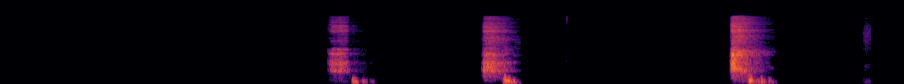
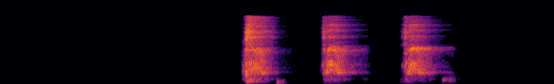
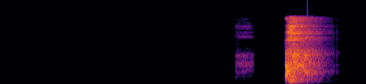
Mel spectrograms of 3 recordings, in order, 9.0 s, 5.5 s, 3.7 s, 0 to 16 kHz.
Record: {"exhalation_length": "9.0 s", "exhalation_amplitude": 12331, "exhalation_signal_mean_std_ratio": 0.21, "three_cough_length": "5.5 s", "three_cough_amplitude": 15407, "three_cough_signal_mean_std_ratio": 0.29, "cough_length": "3.7 s", "cough_amplitude": 16002, "cough_signal_mean_std_ratio": 0.21, "survey_phase": "beta (2021-08-13 to 2022-03-07)", "age": "18-44", "gender": "Male", "wearing_mask": "No", "symptom_none": true, "smoker_status": "Ex-smoker", "respiratory_condition_asthma": false, "respiratory_condition_other": false, "recruitment_source": "REACT", "submission_delay": "3 days", "covid_test_result": "Negative", "covid_test_method": "RT-qPCR", "influenza_a_test_result": "Negative", "influenza_b_test_result": "Negative"}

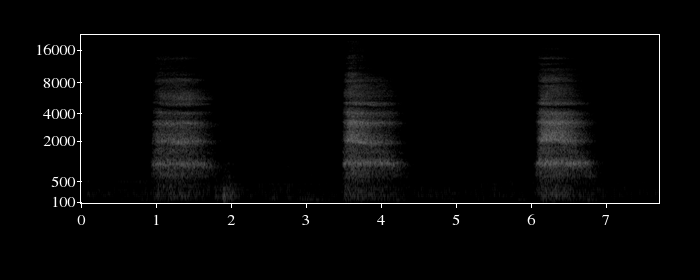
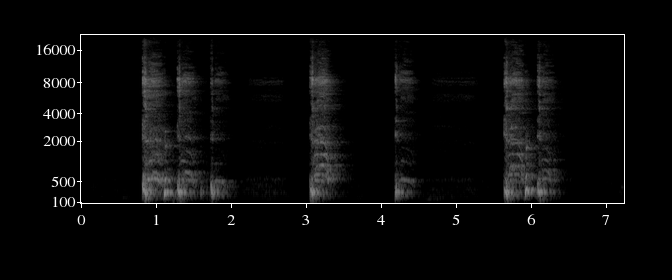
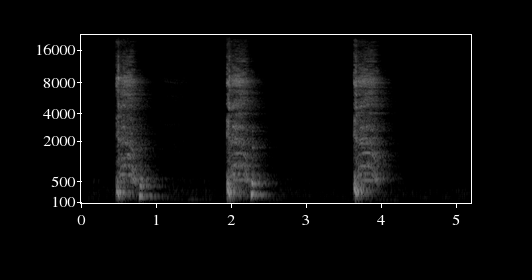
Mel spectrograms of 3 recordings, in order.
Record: {"exhalation_length": "7.7 s", "exhalation_amplitude": 568, "exhalation_signal_mean_std_ratio": 0.43, "cough_length": "7.2 s", "cough_amplitude": 1442, "cough_signal_mean_std_ratio": 0.42, "three_cough_length": "5.2 s", "three_cough_amplitude": 1793, "three_cough_signal_mean_std_ratio": 0.4, "survey_phase": "beta (2021-08-13 to 2022-03-07)", "age": "45-64", "gender": "Female", "wearing_mask": "No", "symptom_cough_any": true, "smoker_status": "Ex-smoker", "respiratory_condition_asthma": false, "respiratory_condition_other": false, "recruitment_source": "REACT", "submission_delay": "1 day", "covid_test_result": "Negative", "covid_test_method": "RT-qPCR", "influenza_a_test_result": "Unknown/Void", "influenza_b_test_result": "Unknown/Void"}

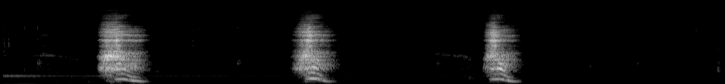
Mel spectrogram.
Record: {"exhalation_length": "7.3 s", "exhalation_amplitude": 32768, "exhalation_signal_mean_std_ratio": 0.26, "survey_phase": "beta (2021-08-13 to 2022-03-07)", "age": "45-64", "gender": "Female", "wearing_mask": "No", "symptom_none": true, "smoker_status": "Never smoked", "respiratory_condition_asthma": false, "respiratory_condition_other": false, "recruitment_source": "REACT", "submission_delay": "1 day", "covid_test_result": "Negative", "covid_test_method": "RT-qPCR"}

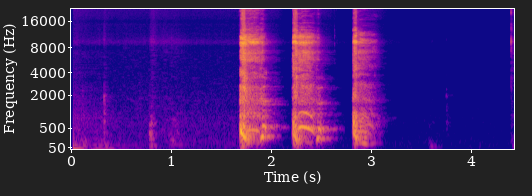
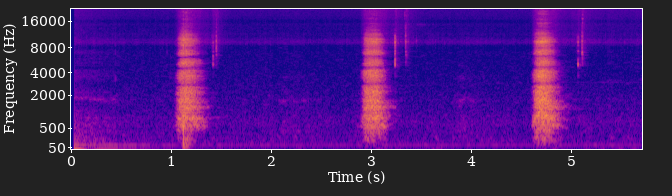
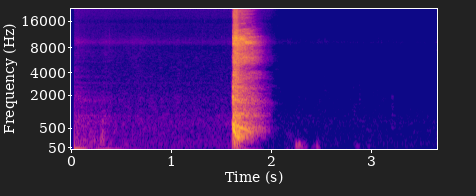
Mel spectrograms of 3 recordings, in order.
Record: {"three_cough_length": "4.4 s", "three_cough_amplitude": 32768, "three_cough_signal_mean_std_ratio": 0.28, "exhalation_length": "5.7 s", "exhalation_amplitude": 16243, "exhalation_signal_mean_std_ratio": 0.28, "cough_length": "3.7 s", "cough_amplitude": 32768, "cough_signal_mean_std_ratio": 0.19, "survey_phase": "beta (2021-08-13 to 2022-03-07)", "age": "18-44", "gender": "Female", "wearing_mask": "No", "symptom_none": true, "smoker_status": "Never smoked", "respiratory_condition_asthma": false, "respiratory_condition_other": false, "recruitment_source": "REACT", "submission_delay": "1 day", "covid_test_result": "Negative", "covid_test_method": "RT-qPCR", "influenza_a_test_result": "Negative", "influenza_b_test_result": "Negative"}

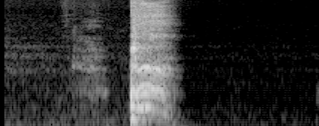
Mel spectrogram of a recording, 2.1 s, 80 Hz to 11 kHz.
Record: {"cough_length": "2.1 s", "cough_amplitude": 32768, "cough_signal_mean_std_ratio": 0.28, "survey_phase": "beta (2021-08-13 to 2022-03-07)", "age": "45-64", "gender": "Female", "wearing_mask": "No", "symptom_none": true, "smoker_status": "Never smoked", "respiratory_condition_asthma": false, "respiratory_condition_other": false, "recruitment_source": "REACT", "submission_delay": "2 days", "covid_test_result": "Negative", "covid_test_method": "RT-qPCR", "influenza_a_test_result": "Negative", "influenza_b_test_result": "Negative"}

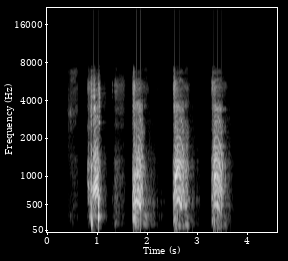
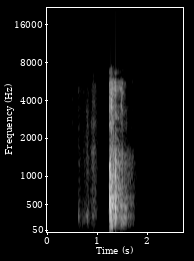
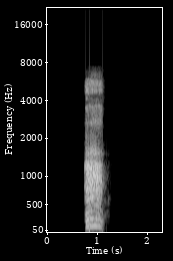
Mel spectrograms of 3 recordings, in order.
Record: {"three_cough_length": "4.6 s", "three_cough_amplitude": 29699, "three_cough_signal_mean_std_ratio": 0.36, "cough_length": "2.7 s", "cough_amplitude": 28674, "cough_signal_mean_std_ratio": 0.2, "exhalation_length": "2.3 s", "exhalation_amplitude": 28940, "exhalation_signal_mean_std_ratio": 0.31, "survey_phase": "beta (2021-08-13 to 2022-03-07)", "age": "45-64", "gender": "Male", "wearing_mask": "No", "symptom_none": true, "smoker_status": "Ex-smoker", "respiratory_condition_asthma": false, "respiratory_condition_other": false, "recruitment_source": "REACT", "submission_delay": "5 days", "covid_test_result": "Negative", "covid_test_method": "RT-qPCR"}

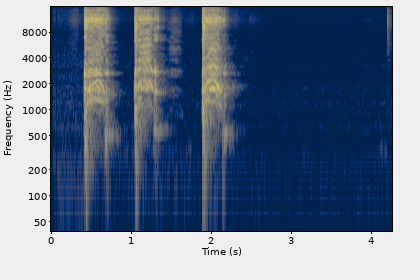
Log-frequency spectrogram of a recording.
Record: {"three_cough_length": "4.3 s", "three_cough_amplitude": 32768, "three_cough_signal_mean_std_ratio": 0.38, "survey_phase": "beta (2021-08-13 to 2022-03-07)", "age": "18-44", "gender": "Male", "wearing_mask": "No", "symptom_diarrhoea": true, "symptom_fatigue": true, "smoker_status": "Never smoked", "respiratory_condition_asthma": false, "respiratory_condition_other": false, "recruitment_source": "REACT", "submission_delay": "1 day", "covid_test_result": "Negative", "covid_test_method": "RT-qPCR"}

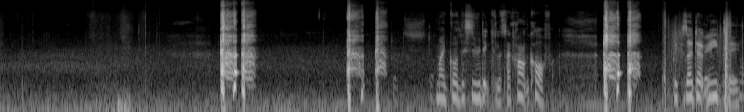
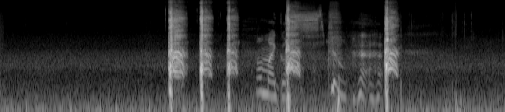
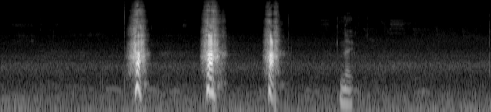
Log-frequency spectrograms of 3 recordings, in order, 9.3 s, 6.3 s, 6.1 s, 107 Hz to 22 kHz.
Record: {"three_cough_length": "9.3 s", "three_cough_amplitude": 8533, "three_cough_signal_mean_std_ratio": 0.43, "cough_length": "6.3 s", "cough_amplitude": 7685, "cough_signal_mean_std_ratio": 0.4, "exhalation_length": "6.1 s", "exhalation_amplitude": 29495, "exhalation_signal_mean_std_ratio": 0.17, "survey_phase": "alpha (2021-03-01 to 2021-08-12)", "age": "18-44", "gender": "Female", "wearing_mask": "No", "symptom_cough_any": true, "symptom_shortness_of_breath": true, "symptom_abdominal_pain": true, "symptom_fatigue": true, "symptom_headache": true, "symptom_change_to_sense_of_smell_or_taste": true, "symptom_onset": "3 days", "smoker_status": "Never smoked", "respiratory_condition_asthma": false, "respiratory_condition_other": false, "recruitment_source": "Test and Trace", "submission_delay": "2 days", "covid_test_result": "Positive", "covid_test_method": "RT-qPCR"}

